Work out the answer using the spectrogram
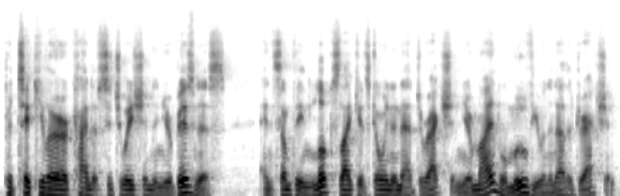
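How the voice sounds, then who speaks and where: A man with a raspy voice, a guest on a podcast, explaining his ideas calmly. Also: deep voice, a little fast. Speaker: guest, trauma specialist. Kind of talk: casual podcast interview.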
